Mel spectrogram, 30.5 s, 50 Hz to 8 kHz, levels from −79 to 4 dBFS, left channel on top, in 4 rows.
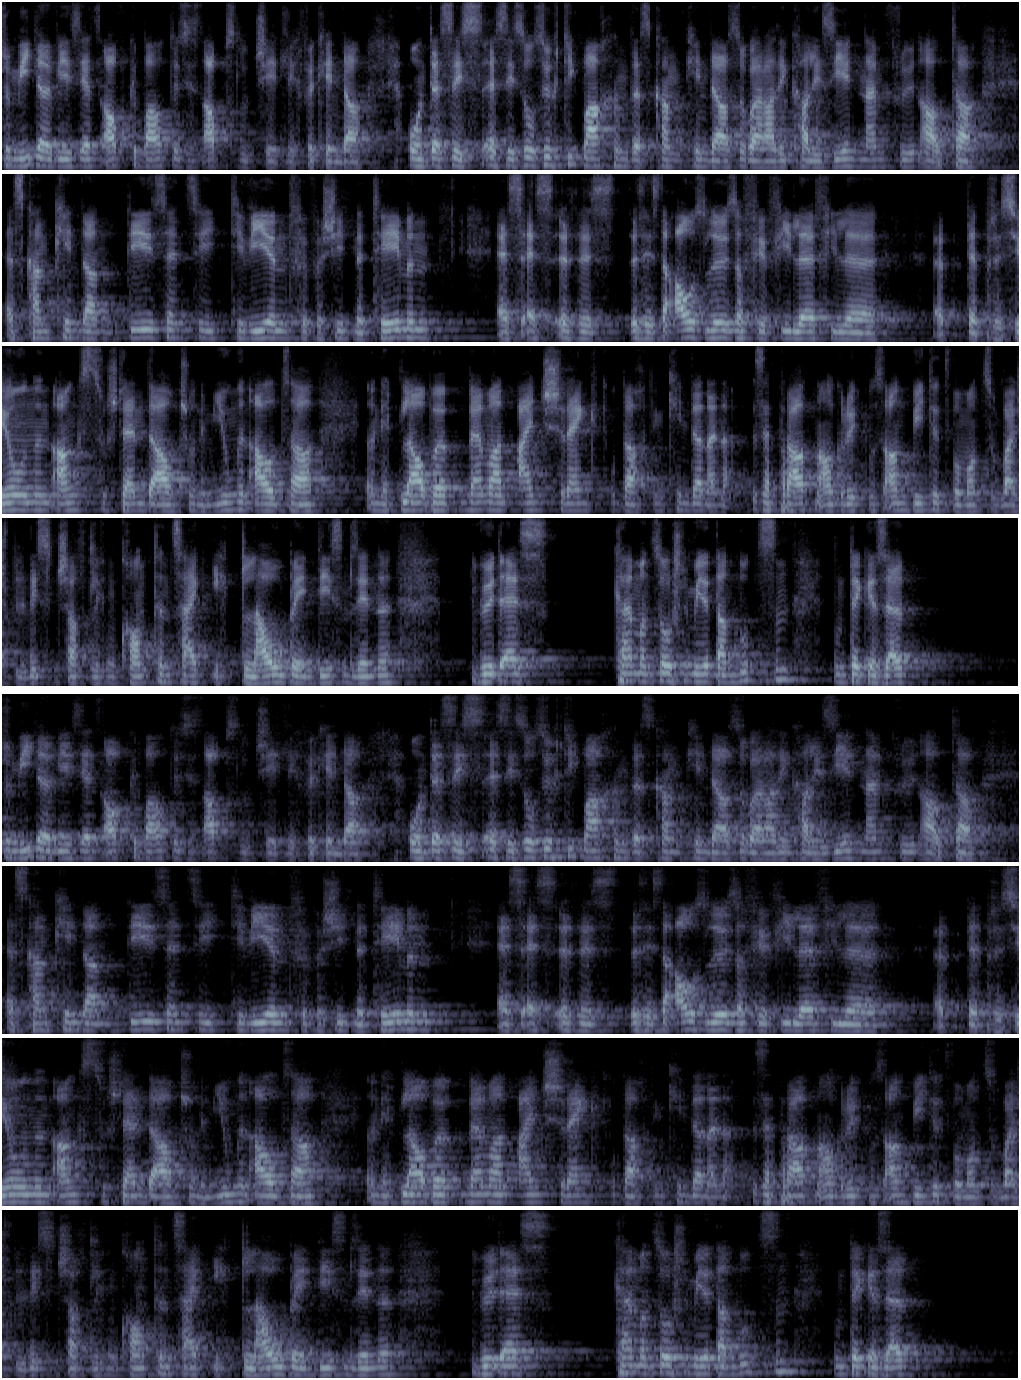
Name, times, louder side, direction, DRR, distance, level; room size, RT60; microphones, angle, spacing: voice 1, 0.0-10.8 11.1-14.2 14.6-26.1 26.4-27.0 27.5-29.6, left 4 dB, 40° left, 12 dB, 0.8 m, -32 dB
22.5 x 16.5 x 3.2 m, 1.0 s
head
